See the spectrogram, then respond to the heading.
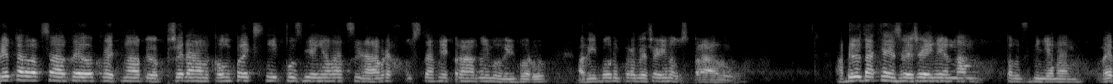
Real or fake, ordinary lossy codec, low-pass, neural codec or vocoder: fake; Opus, 24 kbps; 7.2 kHz; codec, 16 kHz, 1 kbps, FreqCodec, smaller model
